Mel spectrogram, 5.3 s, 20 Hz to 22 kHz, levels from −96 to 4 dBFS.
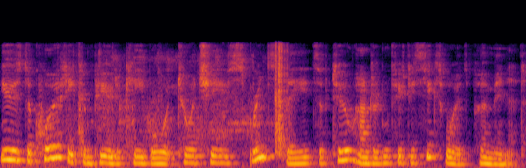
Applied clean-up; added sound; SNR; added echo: none; Sliding door; 15 dB; reverberation time 0.3 s.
